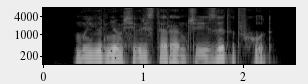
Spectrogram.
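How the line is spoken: Barely audible. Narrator (Russian): говорил, едва слышно

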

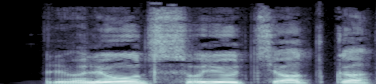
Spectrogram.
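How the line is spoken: Calm loud answer. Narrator (Russian): спокойно и громко ответили ей

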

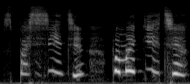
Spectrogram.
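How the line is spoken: Terrified shrieking. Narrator (Russian): визжащую от страха

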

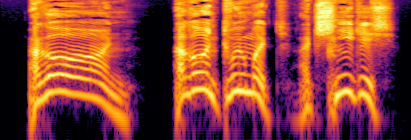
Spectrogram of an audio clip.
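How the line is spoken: Yelling at soldiers. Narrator (Russian): заорал на бойцов Вялый

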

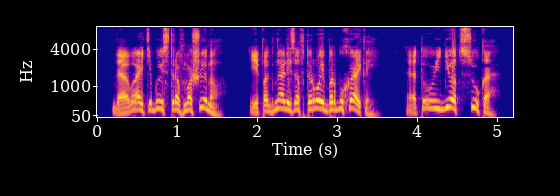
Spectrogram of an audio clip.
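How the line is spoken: Shout. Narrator (Russian): крикнул туркмен

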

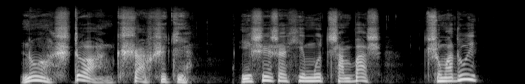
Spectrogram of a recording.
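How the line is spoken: Lisping garbled solemn speech. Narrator (Russian): силился выдать торжественную речь, но ортопедические скобки превратили ее в шепелявую абракадабру

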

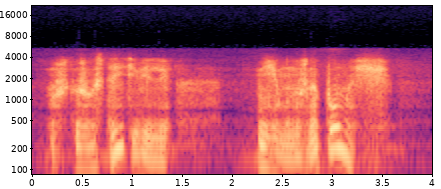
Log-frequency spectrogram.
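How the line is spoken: Exclaiming. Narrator (Russian): придя в себя, воскликнула

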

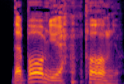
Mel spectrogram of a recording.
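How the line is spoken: Laughing. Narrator (Russian): засмеялся адепт

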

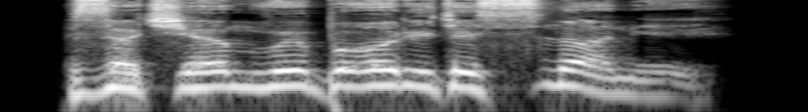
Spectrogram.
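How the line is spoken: Strange altered voice. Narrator (Russian): спросил воин чужим голосом

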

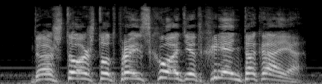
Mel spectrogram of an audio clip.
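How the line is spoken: Woman yelling. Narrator (Russian): заорала генетик

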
